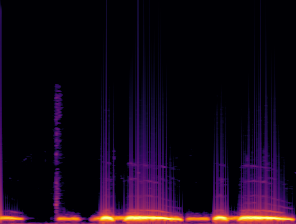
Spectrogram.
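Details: Close, loud spotted dove cooing in the 'thổ bầu' style for luring, trapping and decoy training: soft low notes lead into a strong, drawn-out coo that slides gently downward, repeated once.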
